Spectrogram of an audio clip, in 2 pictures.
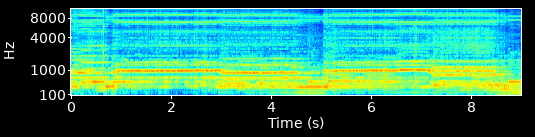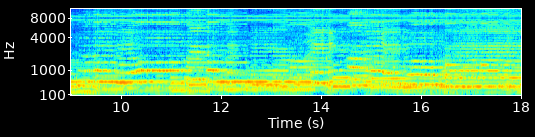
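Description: A stage-musical song sung live by a young cast over instrumental accompaniment, with long held notes that change every second or two.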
